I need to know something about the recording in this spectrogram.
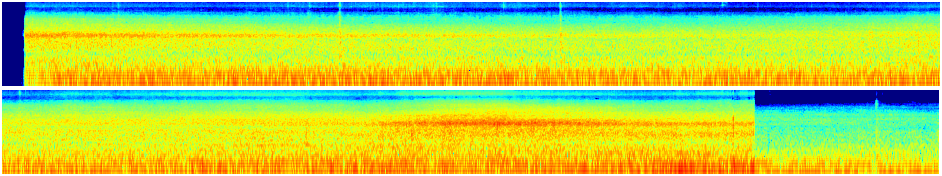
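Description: City traffic on a rain-wet street: a steady hiss of tyres on wet pavement over a low rumble of engines, swelling for a few seconds past the middle, then dropping off suddenly near the end.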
